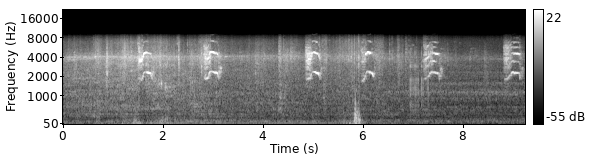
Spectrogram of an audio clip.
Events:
0.0s-9.2s: mechanisms
0.0s-9.2s: wind
0.2s-0.2s: generic impact sounds
0.6s-0.7s: generic impact sounds
0.8s-0.9s: generic impact sounds
1.3s-2.2s: wind noise (microphone)
1.4s-1.8s: bird vocalization
1.9s-2.0s: generic impact sounds
1.9s-2.1s: speech
2.2s-2.3s: generic impact sounds
2.4s-2.5s: generic impact sounds
2.5s-2.7s: speech
2.7s-3.2s: bird vocalization
3.7s-3.9s: generic impact sounds
4.3s-4.5s: generic impact sounds
4.8s-5.2s: bird vocalization
5.1s-5.3s: generic impact sounds
5.5s-5.9s: flapping wings
5.7s-6.0s: wind noise (microphone)
5.9s-6.2s: bird vocalization
6.5s-6.7s: generic impact sounds
6.9s-7.3s: generic impact sounds
7.2s-7.6s: bird vocalization
7.6s-7.7s: generic impact sounds
8.1s-8.2s: generic impact sounds
8.4s-8.4s: generic impact sounds
8.8s-9.2s: bird vocalization

